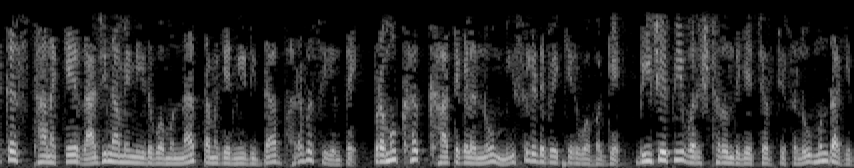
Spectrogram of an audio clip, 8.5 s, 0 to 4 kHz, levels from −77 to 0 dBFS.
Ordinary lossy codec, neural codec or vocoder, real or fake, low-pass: MP3, 32 kbps; none; real; 3.6 kHz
